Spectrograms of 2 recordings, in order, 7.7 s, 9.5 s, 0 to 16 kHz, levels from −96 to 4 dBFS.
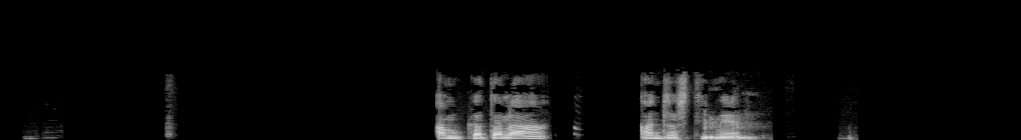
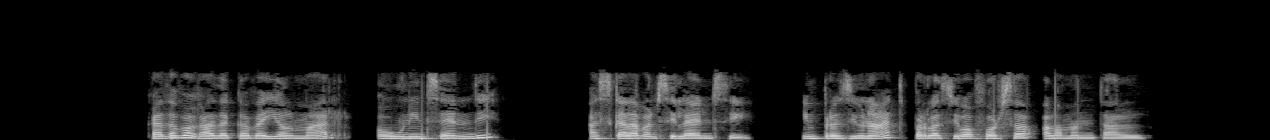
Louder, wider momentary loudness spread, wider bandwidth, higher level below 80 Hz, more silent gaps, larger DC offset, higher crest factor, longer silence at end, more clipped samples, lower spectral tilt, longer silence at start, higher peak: about the same, -17 LUFS vs -19 LUFS; about the same, 9 LU vs 8 LU; about the same, 8 kHz vs 8 kHz; about the same, -62 dBFS vs -58 dBFS; second, 4.19-4.29 s, 4.38-4.79 s, 5.80-5.87 s, 5.97-6.28 s vs 2.66-2.82 s, 3.86-4.41 s, 5.68-6.01 s; neither; about the same, 22 dB vs 18 dB; first, 1.25 s vs 0.95 s; neither; about the same, -6.5 dB/octave vs -5.5 dB/octave; first, 3.25 s vs 1.15 s; about the same, 0 dBFS vs -2 dBFS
